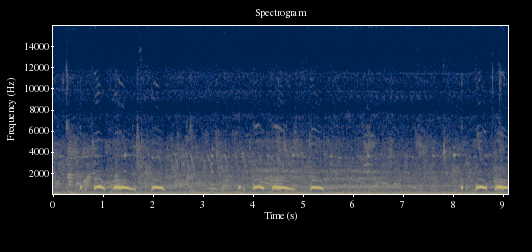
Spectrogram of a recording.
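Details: Decoy spotted dove calling to draw wild doves in the 'khu-ang' two-word style: repeated low hooting coos, a quick note then a longer slurred one, in uneven series over a quiet outdoor background.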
